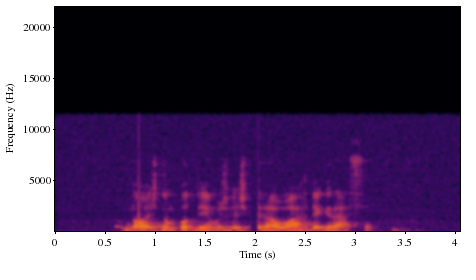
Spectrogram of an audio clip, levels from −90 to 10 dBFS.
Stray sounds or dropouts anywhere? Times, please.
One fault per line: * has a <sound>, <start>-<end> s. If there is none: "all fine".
* has a dropout, 1.9-2.0 s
